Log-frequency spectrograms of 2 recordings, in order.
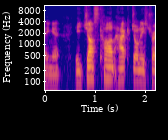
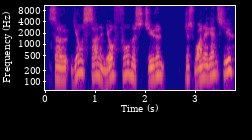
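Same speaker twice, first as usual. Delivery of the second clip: Silver taunting; 3 semitones higher, 7 dB quieter than usual. Retold or imitated. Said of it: "Silver's walking up like".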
